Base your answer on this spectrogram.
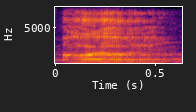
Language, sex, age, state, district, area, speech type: Assamese, male, 30-45, Assam, Charaideo, urban, spontaneous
